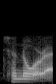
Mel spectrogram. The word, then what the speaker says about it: Tenore: For the record, it's pronounced tenure, actually. – Tenure, thank you very much. – Yes, the E is silent, so everybody gets that wrong. – Oh, yeah, the second E is silent, yeah.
